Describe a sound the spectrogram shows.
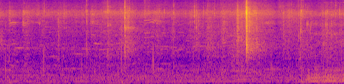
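Footsteps walk along a hard floor.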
